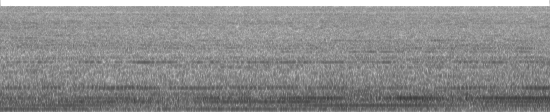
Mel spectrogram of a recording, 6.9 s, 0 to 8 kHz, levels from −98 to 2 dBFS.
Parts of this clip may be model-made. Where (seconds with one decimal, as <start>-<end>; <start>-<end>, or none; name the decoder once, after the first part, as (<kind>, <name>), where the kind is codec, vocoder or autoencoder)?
none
